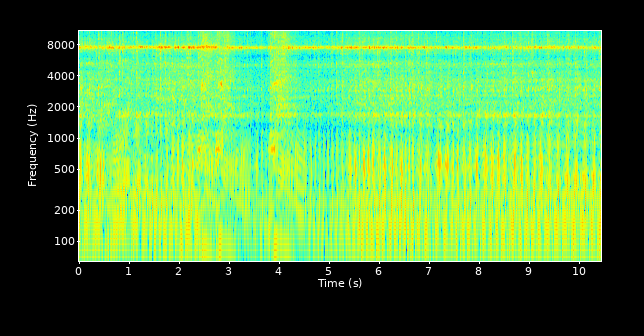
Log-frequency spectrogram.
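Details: Chainsaw that would not start, running after work on a possibly clogged fuel passage or filter and setting the idle: steady buzzing idle with a couple of quick blips, settling cleanly without stumbling or dying.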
